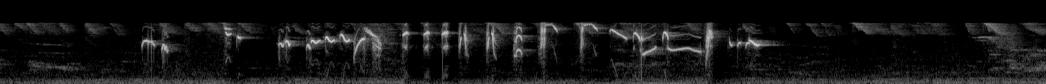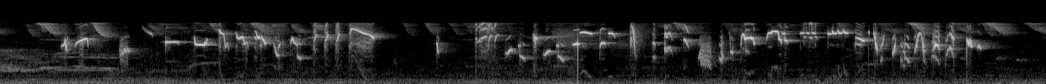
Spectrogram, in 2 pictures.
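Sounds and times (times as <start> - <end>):
Oriental magpie-robin whistling: 1.4 - 7.8, 11.0 - 20.5.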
